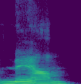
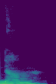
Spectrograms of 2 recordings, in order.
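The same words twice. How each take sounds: First: The vowel differs from the one in 'numb'. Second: The vowel sounds like the one in 'numb'. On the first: The speaker calls it wrong. "So it's not Nam or Nam" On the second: The speaker calls it right. "It's like more like N U M B in English"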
